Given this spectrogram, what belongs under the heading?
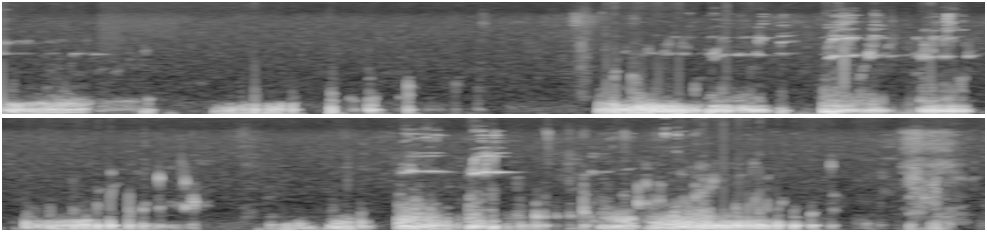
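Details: Stomach growling (borborygmi): low, uneven, bubbling gurgles and rumbling bursts.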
